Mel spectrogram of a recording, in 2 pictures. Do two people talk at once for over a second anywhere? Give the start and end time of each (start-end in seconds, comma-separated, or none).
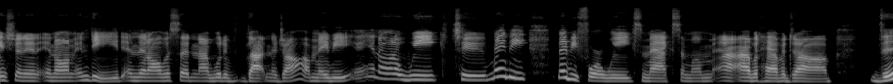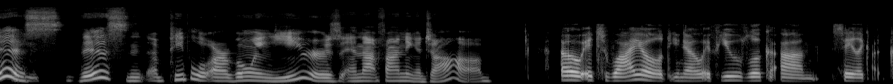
none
